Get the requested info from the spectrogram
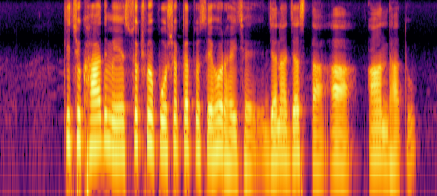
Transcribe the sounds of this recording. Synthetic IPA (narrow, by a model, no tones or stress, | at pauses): kɪt͡ʃʰukʰaːd̪mẽsʊkʃməpoːʃək̚t̪ɐt̪wəseːɦoɾɐɦit͡ʃʰɛd͡ʒɐnaːd͡ʒɐst̪aaː | aːnd̪ʱaːt̪uː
